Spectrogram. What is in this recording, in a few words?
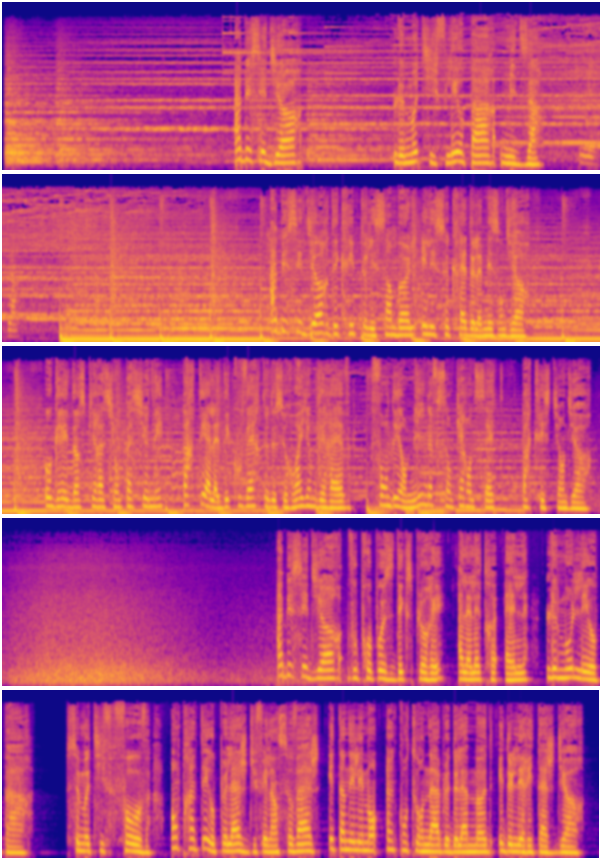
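French Podcast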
